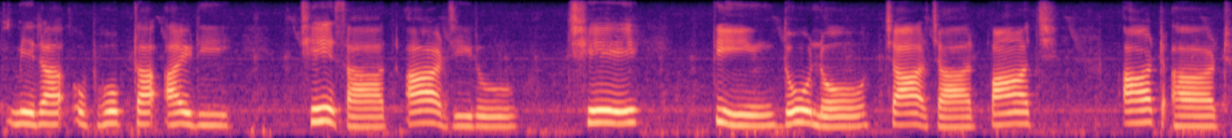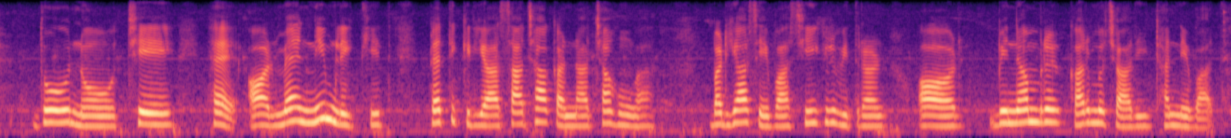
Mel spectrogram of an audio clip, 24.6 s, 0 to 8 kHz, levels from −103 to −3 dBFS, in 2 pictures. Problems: none marked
